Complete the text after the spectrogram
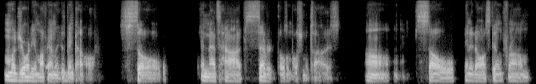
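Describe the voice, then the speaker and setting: A man co-hosting a podcast, speaking in a halting, reflective way with many fillers, in a small dry room. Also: rumbling low, creaky, darkish tone, slightly rough, dry recording. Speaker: podcast co-host. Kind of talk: casual chat.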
